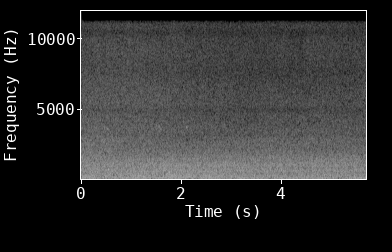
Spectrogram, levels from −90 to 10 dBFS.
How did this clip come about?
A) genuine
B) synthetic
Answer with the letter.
A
